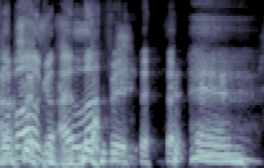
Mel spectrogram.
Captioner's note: laughs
